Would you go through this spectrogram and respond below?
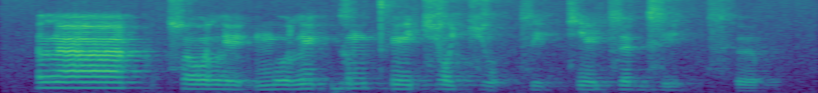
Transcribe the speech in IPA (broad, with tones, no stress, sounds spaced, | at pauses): l ã˦ | t͡s ɔ˧ l e˨ ʔ m o˧ l ẽ˦ t̚ ɡ ə˦ m t̪ʰ ẽ˧ t͡ɕ ɔ˧ t͡ɕ o˨ ʔ t͡s i˨ ʔ t͡ɕ ẽ˧ t͡s ə˧ d͡z i˨ ʔ t͡sʰ ə˨ p̚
